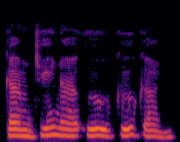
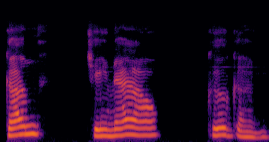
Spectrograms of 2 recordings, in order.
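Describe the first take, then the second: First: The vowel after the second word is said separately. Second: The vowel is blended into the second word. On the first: "The other way would have been" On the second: "it gets blended in"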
